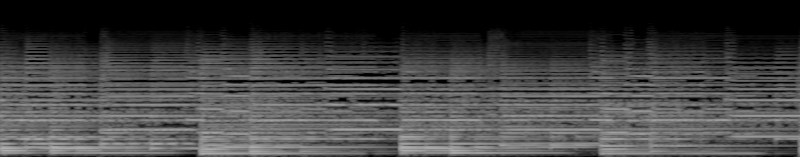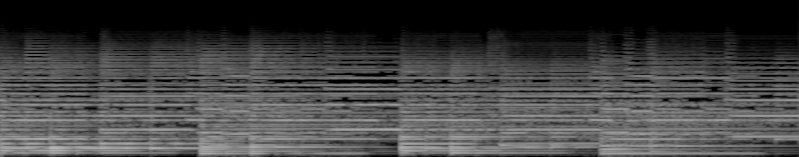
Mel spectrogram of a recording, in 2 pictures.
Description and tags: loop made with alicias keys , abakus soft synth and a wee flute in ableton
